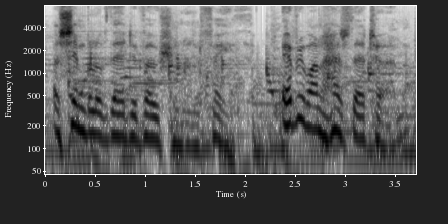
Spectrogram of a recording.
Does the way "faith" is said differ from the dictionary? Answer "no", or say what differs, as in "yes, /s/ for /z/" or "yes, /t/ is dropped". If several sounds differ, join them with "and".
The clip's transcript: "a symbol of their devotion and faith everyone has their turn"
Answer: no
